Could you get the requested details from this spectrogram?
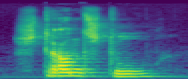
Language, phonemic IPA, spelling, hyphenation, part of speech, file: Dutch, /ˈstrɑnt.stul/, strandstoel, strand‧stoel, noun, Nl-strandstoel.ogg
- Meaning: beach chair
